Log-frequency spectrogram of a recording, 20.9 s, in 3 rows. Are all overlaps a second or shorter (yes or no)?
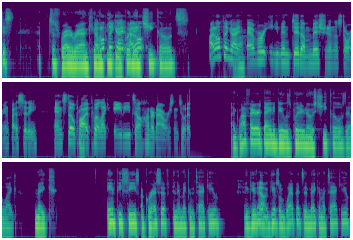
no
